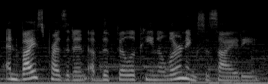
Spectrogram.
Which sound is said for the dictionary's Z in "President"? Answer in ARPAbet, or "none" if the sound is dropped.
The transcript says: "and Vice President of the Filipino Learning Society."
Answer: Z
